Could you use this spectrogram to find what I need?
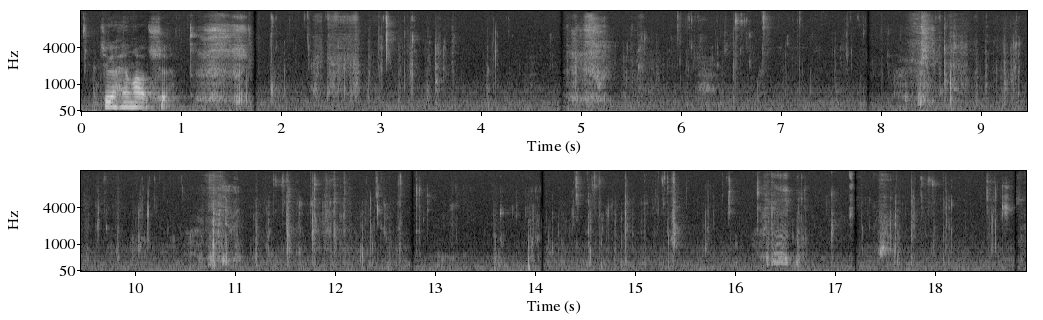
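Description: A young man chews food wetly and smacks his lips close to a microphone.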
